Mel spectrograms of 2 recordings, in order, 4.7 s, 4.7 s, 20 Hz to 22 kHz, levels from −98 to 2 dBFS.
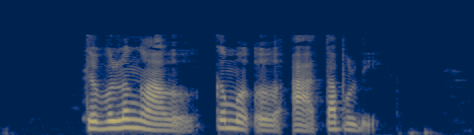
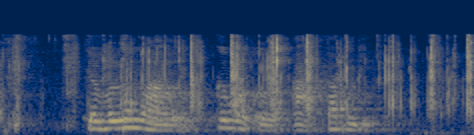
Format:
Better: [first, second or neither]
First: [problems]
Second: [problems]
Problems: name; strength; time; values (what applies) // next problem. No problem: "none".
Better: first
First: none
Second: background sound (Chewing, mastication); 1 dB below the speech // room echo; dies away in 1.2 s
